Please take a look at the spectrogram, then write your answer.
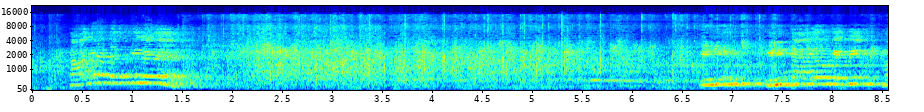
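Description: Sustained audience applause at a youth drama festival, steady crowd clapping throughout, with a voice speaking over it at the start and end.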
